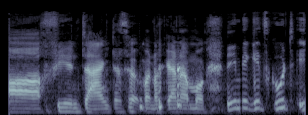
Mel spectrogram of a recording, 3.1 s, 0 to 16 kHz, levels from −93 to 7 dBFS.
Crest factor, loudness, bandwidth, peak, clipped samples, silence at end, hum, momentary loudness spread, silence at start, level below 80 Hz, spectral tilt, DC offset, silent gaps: 20 dB; -29 LUFS; 11.5 kHz; -10 dBFS; under 0.1%; 0 s; none; 10 LU; 0.1 s; -76 dBFS; -3 dB/octave; under 0.1%; none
